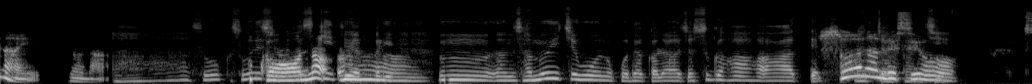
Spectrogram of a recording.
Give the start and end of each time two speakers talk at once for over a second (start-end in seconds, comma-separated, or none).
2.6-4.0, 8.2-9.6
